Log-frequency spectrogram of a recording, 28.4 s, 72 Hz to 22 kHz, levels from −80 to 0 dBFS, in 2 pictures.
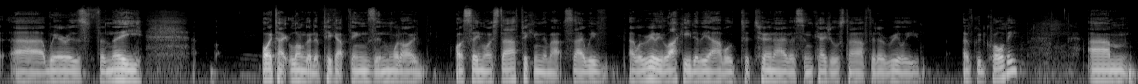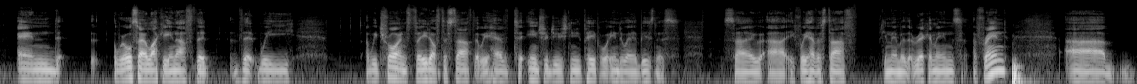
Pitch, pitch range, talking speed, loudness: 90 Hz, 85-95 Hz, 170 wpm, -26 LUFS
